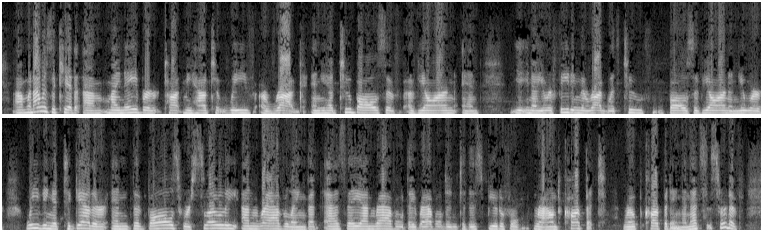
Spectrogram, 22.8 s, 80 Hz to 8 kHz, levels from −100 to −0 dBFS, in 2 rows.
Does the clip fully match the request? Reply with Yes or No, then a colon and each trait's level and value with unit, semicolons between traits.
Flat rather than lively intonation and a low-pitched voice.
No: narrow, 2.3 semitones; medium, 180 Hz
